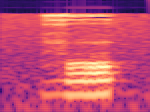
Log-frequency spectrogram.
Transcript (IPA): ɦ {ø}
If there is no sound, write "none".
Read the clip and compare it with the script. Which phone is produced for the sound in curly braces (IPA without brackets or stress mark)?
ø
